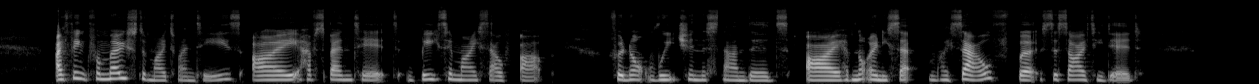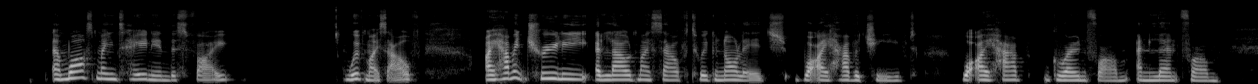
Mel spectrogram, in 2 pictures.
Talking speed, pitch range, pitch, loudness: 130 wpm, 195-230 Hz, 210 Hz, -27 LUFS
